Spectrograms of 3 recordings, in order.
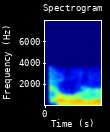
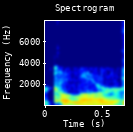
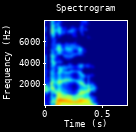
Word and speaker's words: Kohler: Is it Kohler or Kolar? – Yeah, it's Kohler. Yeah, I, I think it used originally they put it down as being Kolar, and then I think uh, he went to Mike Green and was like, "Yeah, you say my name is Kohler, just so you know," and it was wrong on the website.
